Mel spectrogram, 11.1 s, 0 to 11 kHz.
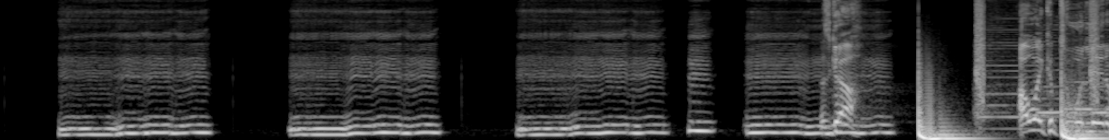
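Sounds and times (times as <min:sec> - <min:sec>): hummed vocal melody: 0:00.6 - 0:02.2, 0:02.8 - 0:09.1, 0:10.2 - 0:11.0.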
